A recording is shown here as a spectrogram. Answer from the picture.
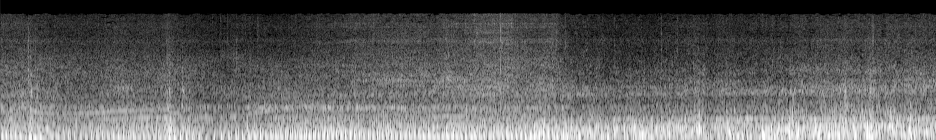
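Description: Motorcycle engine pulling away, rising in pitch as it speeds up for a couple of seconds, then running steadily as the bike rides along.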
